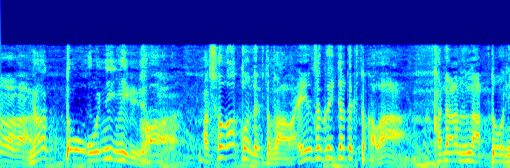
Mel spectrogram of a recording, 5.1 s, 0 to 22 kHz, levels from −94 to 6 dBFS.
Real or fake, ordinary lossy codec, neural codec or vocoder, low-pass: fake; none; codec, 16 kHz, 4 kbps, FreqCodec, larger model; 7.2 kHz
